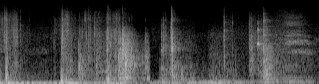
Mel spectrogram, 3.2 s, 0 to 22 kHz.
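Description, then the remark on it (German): A few dull, heavy knocks on the door of Room 101, landing at uneven intervals over a low rumbling background, with no voices. “Ein paar Minuten später klopfte es an die Tür von Zimmer 101.”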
